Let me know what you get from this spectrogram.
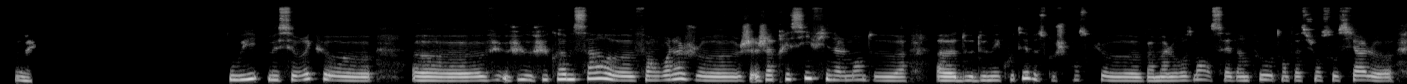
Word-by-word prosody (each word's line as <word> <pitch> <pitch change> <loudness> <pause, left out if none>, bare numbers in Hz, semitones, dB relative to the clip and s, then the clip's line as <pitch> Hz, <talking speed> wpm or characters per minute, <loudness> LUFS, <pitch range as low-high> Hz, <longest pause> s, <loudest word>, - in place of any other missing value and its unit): Ouais. 175 -3 -2 2.0
Oui, 225 +5 +4
mais 215 -3 0
c'est 205 +1 0
vrai 225 +5 0
que, 180 -8 +1 0.4
heu, 175 -1 +3
vu 190 +3 -7
vu 215 +3 -2
vu 220 +2 -4
comme 235 -1 +5
ça, 230 +4 +3 0.2
heu, 190 -4 +3
enfin 195 +2 -5
voilà, 225 +6 +2
je 180 -5 +1
j 180 - +1
j'apprécie 235 +7 +2
finalement 210 -5 -5
de, 175 -1 -1
heu 175 - -5 0.5
heu, - - +5
de 180 +2 -3
de 190 +2 -4
m'écouter 195 +8 -1
parce 240 -5 -4
que 180 - -20
je - - -7
pense 210 0 -11
que, 175 -3 0
bah, 170 - -1
malheureusement, 180 +5 -2
on - - -18
cède 185 -1 -3
un 180 - -2
peu 205 +5 -8
aux 215 -2 -2
tentations 185 0 -8
sociales, 190 +2 -2
heu 165 -1 -1
190 Hz, 170 wpm, -23 LUFS, 180-215 Hz, 2.0 s, comme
